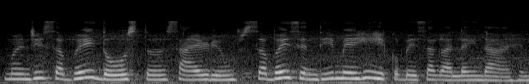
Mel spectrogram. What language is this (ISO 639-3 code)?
snd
